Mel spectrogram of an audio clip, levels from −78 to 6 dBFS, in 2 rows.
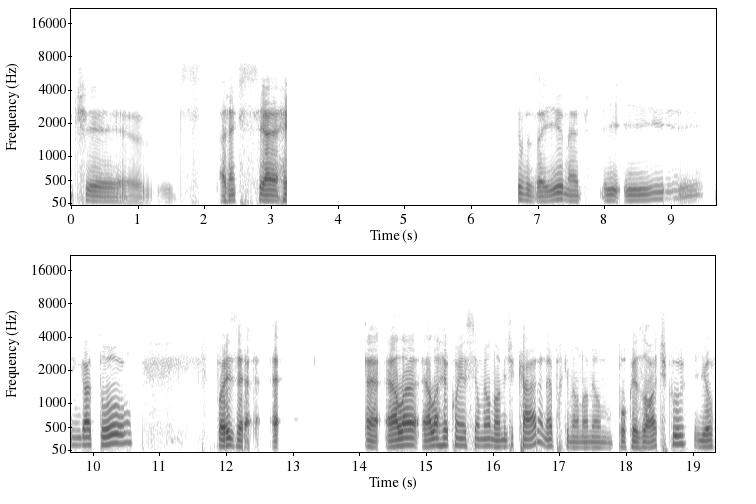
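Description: A speech recording carried over AMR wideband (HD Voice), with one long dropout and two short frame losses. Between 3.23 and 6.70 s the input was most likely lost, through a disconnected device, a broken link or an accidental mute, while the recorder kept writing silence. The result is an audio dropout to silence: the speech stops abruptly, about 3.5 s of dead silence follows with no room tone underneath, and the speech resumes mid-flow, so whatever was said in that gap is missing. Later, radio errors corrupted single speech frames, each carrying 20 ms of audio, and the AMR decoder filled each lost frame by repeating the last good pitch and vocal tract settings at reduced gain. These lost AMR speech frames are heard from 8.88 to 9.12 s and from 12.23 to 12.34 s as a brief dip or warble, followed by a moment where the speech comes back weak or rough. Outside these faults, the wideband codec itself adds little or no audible damage, which points to one of its higher bitrates.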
